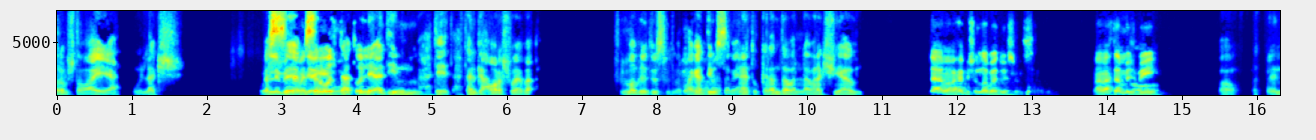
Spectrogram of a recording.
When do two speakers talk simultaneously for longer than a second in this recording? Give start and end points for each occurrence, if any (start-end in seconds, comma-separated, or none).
2.7-4.0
